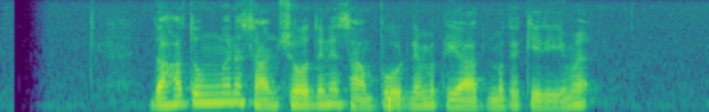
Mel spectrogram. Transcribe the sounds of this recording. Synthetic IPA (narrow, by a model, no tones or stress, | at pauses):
d̪ɐɦɐt̪uŋʋenəsɐɲʃoːd̪ənesɐmpuːrneməkɾijaːt̪məkəkiɾiːmə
